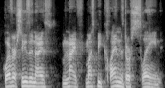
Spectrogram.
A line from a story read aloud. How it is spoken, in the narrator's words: she snarled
